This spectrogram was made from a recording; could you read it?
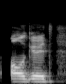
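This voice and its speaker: A man from northern Scotland with a light Scottish accent, hosting a casual livestream chat and talking haltingly with many fillers and restarts. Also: medium pitch, a little mellow. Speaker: host. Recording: dull, muffled livestream audio.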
